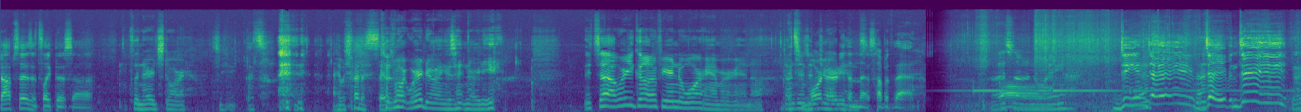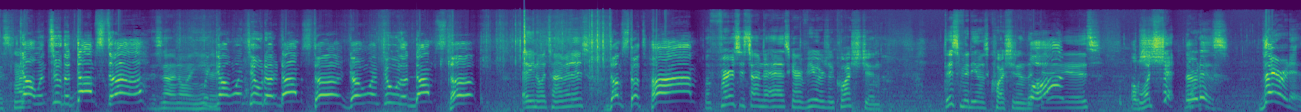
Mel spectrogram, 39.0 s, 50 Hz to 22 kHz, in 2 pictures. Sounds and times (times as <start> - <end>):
Speech: 8.8 - 13.8, 14.9 - 26.6, 33.7 - 39.0.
